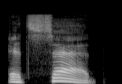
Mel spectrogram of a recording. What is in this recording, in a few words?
Mental Health Awareness Professional male; NIIT; Global Mental Health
